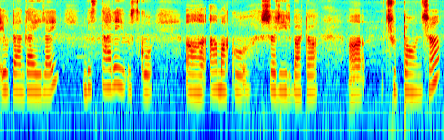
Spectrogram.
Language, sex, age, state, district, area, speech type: Nepali, female, 30-45, West Bengal, Kalimpong, rural, spontaneous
